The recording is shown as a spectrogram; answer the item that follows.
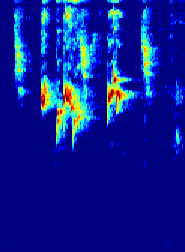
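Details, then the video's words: Caged red-whiskered bulbuls, three males sparring in lively song used as a training model; short bright whistled phrases near the upper range, each rising then falling, about three bursts in quick succession with brief gaps. "นกกรงหัวจุก เจ้าขุนอินทร์ VS เจ้าขวานฟ้า VS เจ้าขุนไกร เสียงร้องเล่นเต้นริกเบิ้ล นับดอก แม่บท"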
